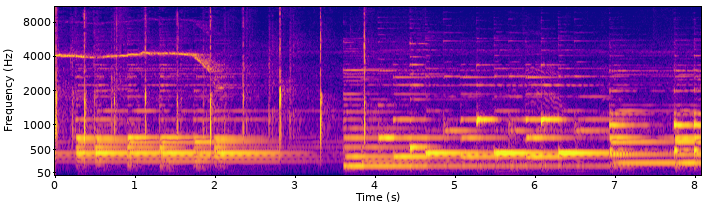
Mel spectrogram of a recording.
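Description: Casio electric keyboard on a piano sound, playing slow sustained chords. The chords die away, then a new, fuller chord and a gentle melody come in about three and a half seconds in. A high held note sounds over the first two seconds.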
